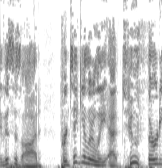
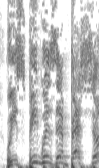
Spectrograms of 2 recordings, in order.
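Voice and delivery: high, passionate mock French cry; hammed-up Parisian French accent; France French accent; 9 semitones higher than usual. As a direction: declaim it in an exaggerated French accent. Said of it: "that's more of a France thing".

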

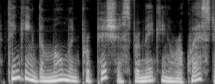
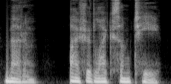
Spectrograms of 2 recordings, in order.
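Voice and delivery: lowered curt master; 6 semitones lower than usual. A narrator's reading. Rochester curtly asks tea.

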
